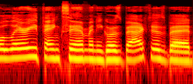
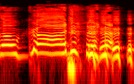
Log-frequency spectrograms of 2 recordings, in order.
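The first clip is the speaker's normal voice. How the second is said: high, drawn-out mock despair; Balki; 8 semitones higher than usual. Prisoner finding no doorway in an earthquake, panicked. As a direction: wail it in hammed-up panic.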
